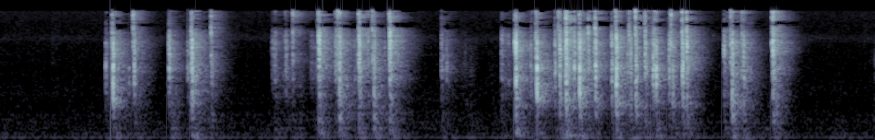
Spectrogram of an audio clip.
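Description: Fingertips type on a backlit mechanical keyboard with black plastic keycaps. Quick bursts of bright, sharp plastic clicks and clacks come in uneven runs separated by brief pauses, each keystroke dying away almost instantly.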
